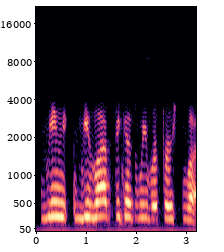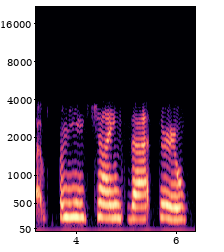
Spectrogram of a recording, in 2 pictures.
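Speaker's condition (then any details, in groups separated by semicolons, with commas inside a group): ALS; first symptoms noticed in hand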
